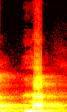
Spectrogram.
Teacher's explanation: itu makhrajnya dari pangkal tenggorokan, akan tetapi dari arah dada.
